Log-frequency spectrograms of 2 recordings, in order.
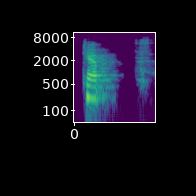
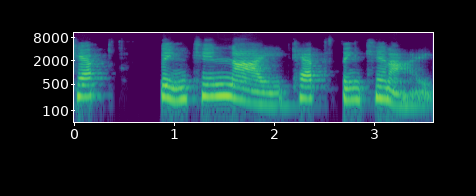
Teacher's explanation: Então, ó, kept. Depois do P, quando você fecha pro T, você já tá indo pro TH.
